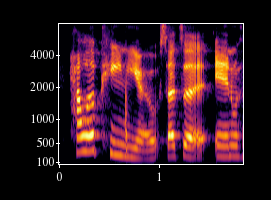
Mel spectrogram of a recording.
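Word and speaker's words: jalapeño: word and then think about how someone might mispronounce it so what I so this is suppose to be said like jalapeno and it's like that's a little my page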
